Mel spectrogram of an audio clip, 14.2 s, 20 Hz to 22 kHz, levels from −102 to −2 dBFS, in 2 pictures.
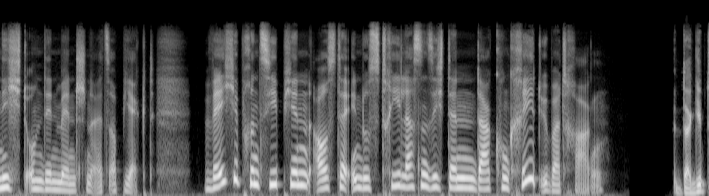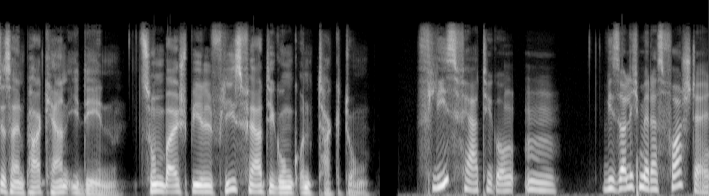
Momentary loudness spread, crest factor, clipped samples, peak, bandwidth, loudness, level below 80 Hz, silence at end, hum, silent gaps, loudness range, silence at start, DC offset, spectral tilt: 13 LU; 16 dB; under 0.1%; -4 dBFS; 13.5 kHz; -19 LUFS; -44 dBFS; 0 s; none; 6.30-6.64 s, 10.89-11.06 s; 3 LU; 0 s; under 0.1%; -5 dB/octave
